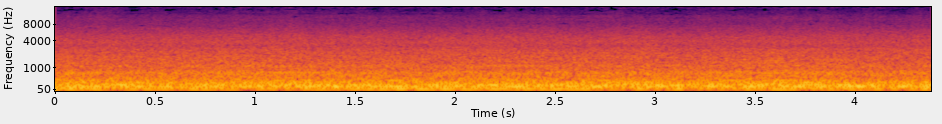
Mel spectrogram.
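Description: Steady low rumble and hum inside a Siemens S700 light-rail car as it stands at a station platform.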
